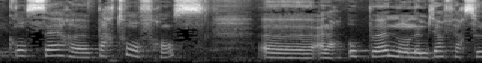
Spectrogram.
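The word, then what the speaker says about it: Hopen: Alors, il y a un concert du groupe Open, ça s'écrit H-O-P-E-N.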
